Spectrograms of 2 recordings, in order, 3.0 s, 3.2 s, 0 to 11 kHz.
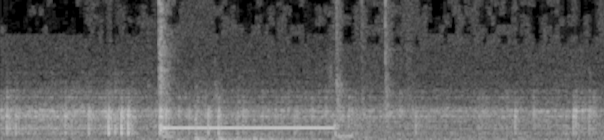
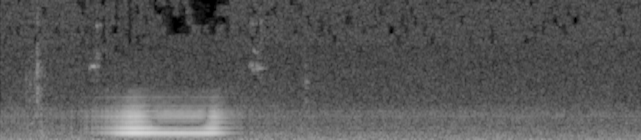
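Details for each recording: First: Philco 38-C7 tube radio during IF transformer alignment, fed a weak test signal after calibration: a faint steady tone over soft hiss for about a second, then fades; the set still picks up weak signals, working well. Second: Philco 38-C7 tube radio before IF alignment: short whistling tone bursts every couple of seconds, one sweeping upward, as it hears a sweep ending at 500 kHz, off its dial; owner suspects the dial is so far off it tunes into its own IF range.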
